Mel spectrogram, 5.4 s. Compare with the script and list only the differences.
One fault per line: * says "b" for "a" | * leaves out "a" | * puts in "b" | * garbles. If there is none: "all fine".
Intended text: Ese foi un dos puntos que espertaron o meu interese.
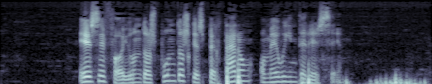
all fine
